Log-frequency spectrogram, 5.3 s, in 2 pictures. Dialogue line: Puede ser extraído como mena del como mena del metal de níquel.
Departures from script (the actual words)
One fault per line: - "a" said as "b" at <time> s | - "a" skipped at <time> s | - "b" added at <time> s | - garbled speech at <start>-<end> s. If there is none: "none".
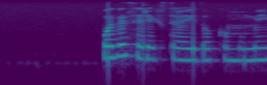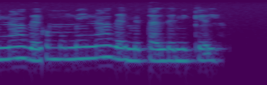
none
